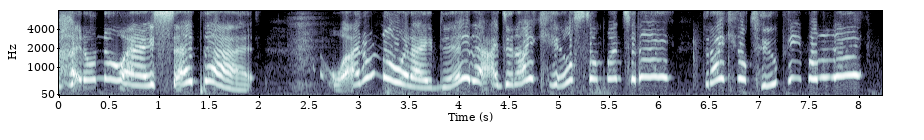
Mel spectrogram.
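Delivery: very high-pitched, hysterical sobbing and blubbering. Playing Magpie in a role-play scene, hysterical crying. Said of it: "Magpie is like hysterically crying".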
